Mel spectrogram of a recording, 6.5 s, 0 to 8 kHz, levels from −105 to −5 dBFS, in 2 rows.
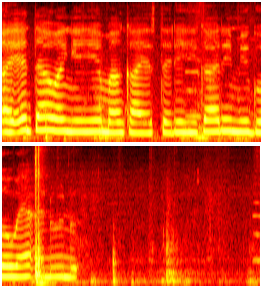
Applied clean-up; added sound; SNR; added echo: none; Bicycle; 11 dB; none.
